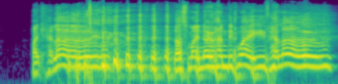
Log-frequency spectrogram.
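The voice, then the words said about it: Shouted, vibrating, wobbly hello. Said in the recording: “My impression that I was doing there when I was shouting hello ... like imitating a fish on dry land ... Just sort of vibrating vigorously.”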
